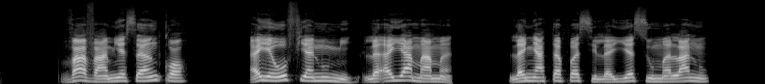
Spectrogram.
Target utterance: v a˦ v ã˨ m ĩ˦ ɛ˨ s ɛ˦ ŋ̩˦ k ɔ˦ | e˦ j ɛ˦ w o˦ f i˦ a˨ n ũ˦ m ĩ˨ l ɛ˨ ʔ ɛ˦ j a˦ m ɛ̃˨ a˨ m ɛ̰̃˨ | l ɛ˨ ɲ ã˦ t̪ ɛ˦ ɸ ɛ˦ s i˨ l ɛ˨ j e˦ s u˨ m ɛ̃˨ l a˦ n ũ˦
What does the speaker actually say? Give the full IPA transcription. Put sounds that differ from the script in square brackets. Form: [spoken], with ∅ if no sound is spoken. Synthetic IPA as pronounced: v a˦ v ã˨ m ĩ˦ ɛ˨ s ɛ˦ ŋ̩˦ k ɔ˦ | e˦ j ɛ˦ w o˦ f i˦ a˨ n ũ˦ m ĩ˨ l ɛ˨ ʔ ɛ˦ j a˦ m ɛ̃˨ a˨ m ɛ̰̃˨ | l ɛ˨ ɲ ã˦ t̪ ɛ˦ ɸ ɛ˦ s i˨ l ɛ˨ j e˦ s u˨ m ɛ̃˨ l a˦ n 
